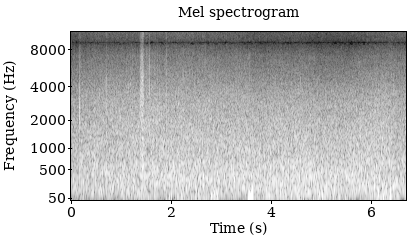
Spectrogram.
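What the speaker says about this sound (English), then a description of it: "You can see the water flowing." Big Sucker Creek near Duluth, Minnesota, flows beneath clear winter ice, a steady soft rushing wash of water that stays even and fairly faint throughout, with no talking.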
